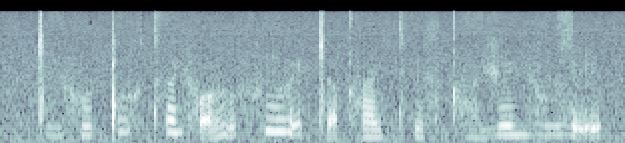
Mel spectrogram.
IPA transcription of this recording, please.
ǀi̤˩fu˩ǃṳ˥x tʰə˥jfɔ̰˩ ŋṵ˥xfĩ˥vḛ˥ ǀḭ˩qʰẽ˩j tʰɪ˩xqʰe̤˩ʒe˥j vṳ˥zḛ˥

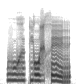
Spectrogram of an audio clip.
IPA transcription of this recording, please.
βuɣɨkjoʒ θer

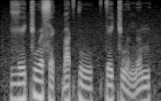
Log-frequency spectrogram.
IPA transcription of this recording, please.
ɣe˧˥ cu˧ə̯sɛ˨˩k̚ ɓa˦˥k̚t̪u˧ | t̪e˧˥ cu˨˩ə̯ŋə˧m

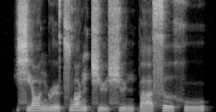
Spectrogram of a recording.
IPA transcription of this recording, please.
ɕjɑ˨˦ŋɻɻ̩˨˩t͡swɑ˦ŋ t͡ɕy̰˨˩ɕy˨˦npä̰˨˩sɹ̩˥˨ xu˨˦

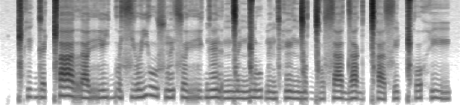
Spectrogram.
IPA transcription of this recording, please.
ǁʰiɡɛǁara rʲejɠʊsʲo jusʷẽ sʊrʲeɡɛ̃r ŋ͡ǀɪŋ͡ǁu ɓẽɡhẽ ŋ͡ǀʊɡ͡ǀɔsa daɡǀʰasiǁʰo hi

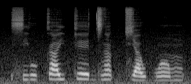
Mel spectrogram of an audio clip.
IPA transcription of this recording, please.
sju˧ka˦jke˥˧ d͡zã˦k̚t͡ɕa˧wbɔ̃˧m

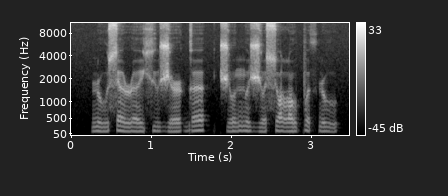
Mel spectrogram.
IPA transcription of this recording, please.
ɳusəɹəɪ̯xʲu ʒə˞ɡə | t͡ʃʊn̪ʊ ʒʊsu lˠupʊθɳu

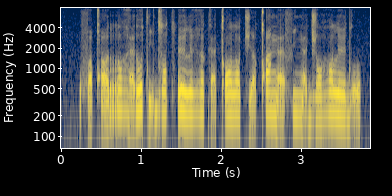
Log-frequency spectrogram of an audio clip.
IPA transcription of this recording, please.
fo̰qʼo̰rɔ ɦæ̰ɾotḭ d͡zɔt͡sʼølø ɦœkæ̰kʼɔlɔ t͡ʃḭ qʼæŋæ̰fi ŋæ̰d͡ʒɔɦɔ lødo̰

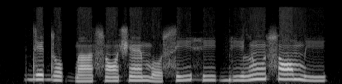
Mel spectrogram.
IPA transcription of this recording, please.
de˦do˧ɡ͡bã˨ sɔ̃˧ʃɛ̃˧mo˨ si˨˦hi˧ɡ͡bi˧ lũ˦sɔ̃˦mi˧

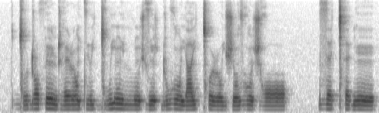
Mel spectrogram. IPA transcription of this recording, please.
ɡ͡ǀoɖɔθẽ ɖʱɛɭɔ̃tʲojɡ͡ǀuj ũjlːũʃzʲɛ̃ʃɖu ɣɔ̃jaj ǀʰoɭojʃɔ̃z ɣɔ̃ʃɣɔ | zɛǀʰɛɡẽ

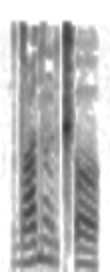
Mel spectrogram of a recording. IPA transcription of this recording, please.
dˤudũr t͡ʃʼɔ

